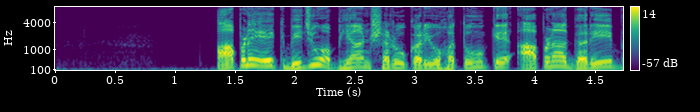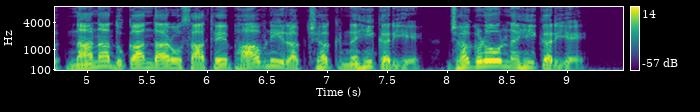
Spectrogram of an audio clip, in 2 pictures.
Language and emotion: Gujarati, neutral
